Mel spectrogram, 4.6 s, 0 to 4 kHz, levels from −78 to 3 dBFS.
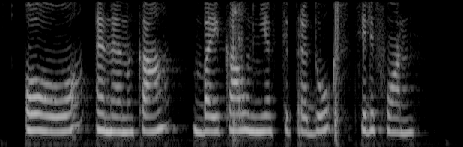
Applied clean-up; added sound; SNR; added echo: neural mask model RNNoise.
